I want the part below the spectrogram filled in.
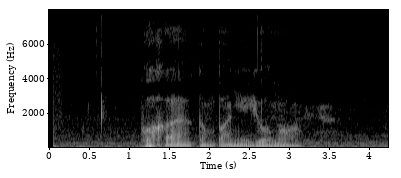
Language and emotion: Russian, neutral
